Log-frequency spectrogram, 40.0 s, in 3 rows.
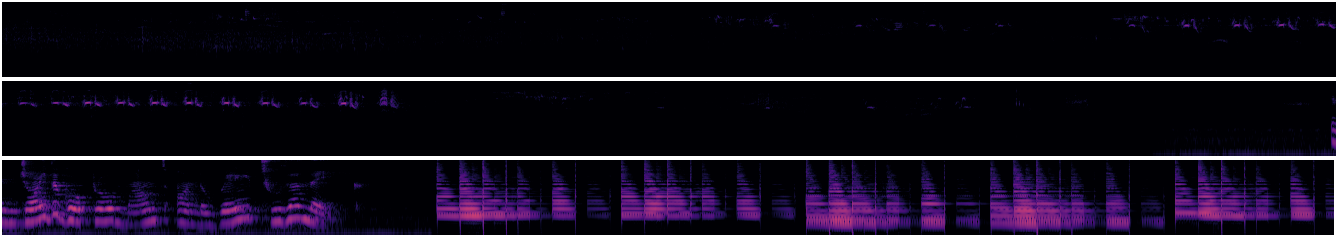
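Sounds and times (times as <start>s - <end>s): bird singing: 11.1s - 17.4s.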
